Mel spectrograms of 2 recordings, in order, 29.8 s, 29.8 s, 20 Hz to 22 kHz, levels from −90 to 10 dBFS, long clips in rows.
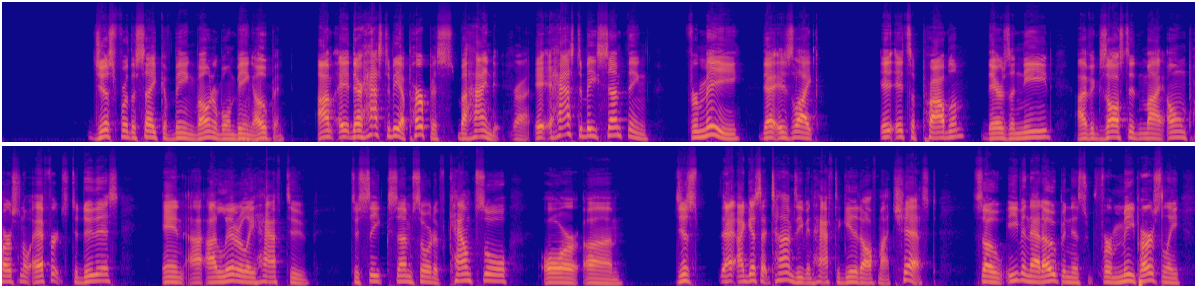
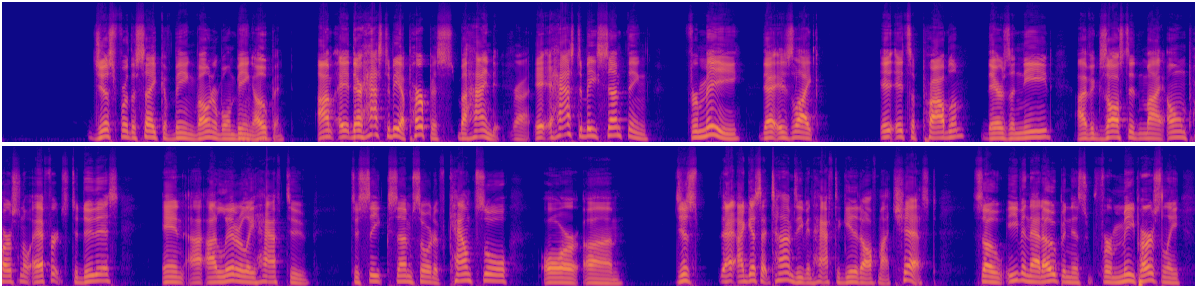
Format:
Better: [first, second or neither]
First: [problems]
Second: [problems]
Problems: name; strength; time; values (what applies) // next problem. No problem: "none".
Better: neither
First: none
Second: none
